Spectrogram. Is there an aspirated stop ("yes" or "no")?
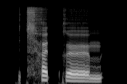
yes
